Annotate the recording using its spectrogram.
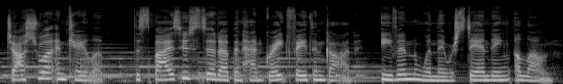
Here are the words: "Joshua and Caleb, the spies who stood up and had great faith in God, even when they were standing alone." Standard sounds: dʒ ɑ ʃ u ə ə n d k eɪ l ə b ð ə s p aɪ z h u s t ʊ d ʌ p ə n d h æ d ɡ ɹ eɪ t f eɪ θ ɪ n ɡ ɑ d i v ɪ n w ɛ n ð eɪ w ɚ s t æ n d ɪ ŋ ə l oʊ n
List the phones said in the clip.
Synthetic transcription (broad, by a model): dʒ ɑ ʃ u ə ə n k eɪ l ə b ð ə s p aɪ z h u s t ʊ d ʌ p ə n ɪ d ɡ ɹ eɪ t f eɪ θ ɪ n ɡ ɑ d i v ɪ n w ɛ n ð eɪ w ɚ s t æ n d ɪ ŋ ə l oʊ n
